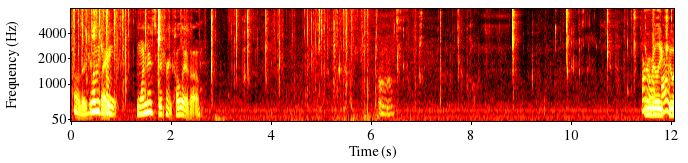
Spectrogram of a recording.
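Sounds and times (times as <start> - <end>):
chewing candy: 0.0 - 1.8, 2.6 - 12.0
person humming: 6.1 - 6.5, 11.4 - 12.0
wet mouth clicks and smacks: 8.8 - 9.0.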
